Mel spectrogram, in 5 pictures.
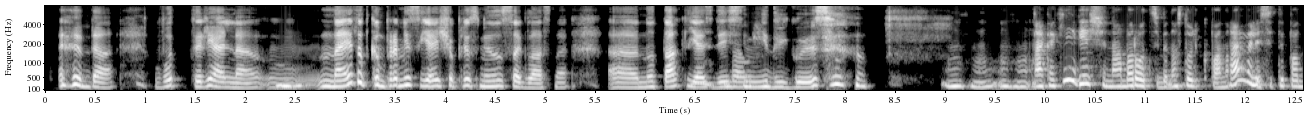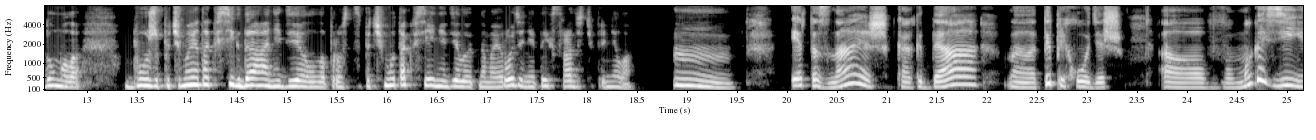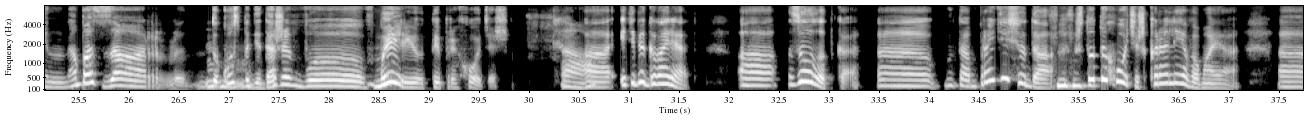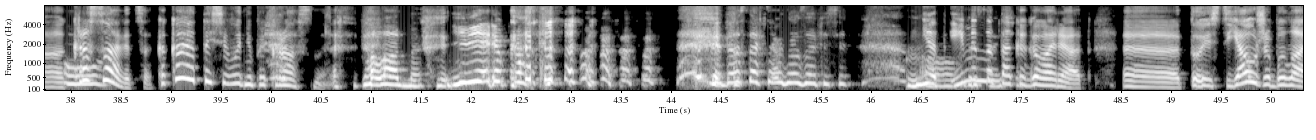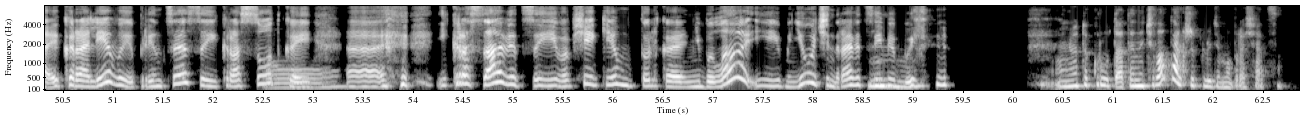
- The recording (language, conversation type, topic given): Russian, podcast, Как вы находите баланс между адаптацией к новым условиям и сохранением своих корней?
- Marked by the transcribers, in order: chuckle; chuckle; chuckle; laughing while speaking: "просто"; laugh; chuckle; chuckle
